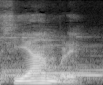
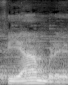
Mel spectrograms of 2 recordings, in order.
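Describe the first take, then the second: First: The word begins with an s sound. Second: The word begins with an f sound. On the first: "dice siambre" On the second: "no dice fiambre"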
